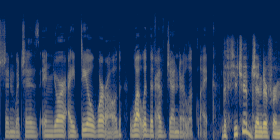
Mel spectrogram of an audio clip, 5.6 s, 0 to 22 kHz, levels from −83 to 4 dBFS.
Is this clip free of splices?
no; 3 cuts; at 2.5 s, 3.1 s, 4.4 s

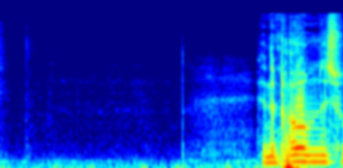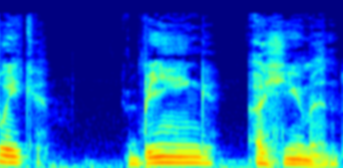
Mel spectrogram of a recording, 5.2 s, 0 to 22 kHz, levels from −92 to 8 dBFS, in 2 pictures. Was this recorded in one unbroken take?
yes; 0 cuts

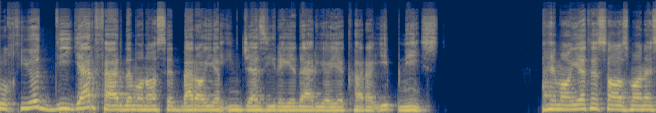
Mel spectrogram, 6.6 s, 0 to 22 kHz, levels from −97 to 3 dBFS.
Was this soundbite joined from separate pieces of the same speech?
yes; 2 cuts; at 2.2 s, 5.4 s

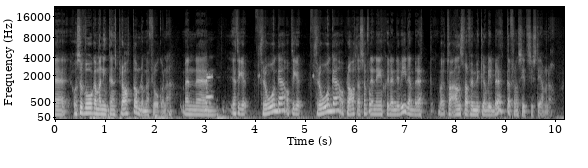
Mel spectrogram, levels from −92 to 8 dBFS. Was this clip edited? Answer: yes; 2 cuts; at 4.7 s, 6.3 s

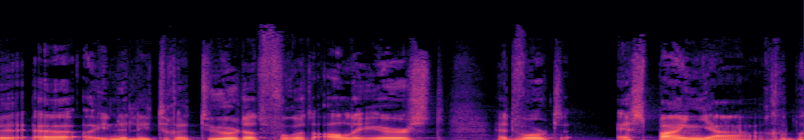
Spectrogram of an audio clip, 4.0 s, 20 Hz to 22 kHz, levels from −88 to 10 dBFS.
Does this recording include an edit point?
no; 0 cuts

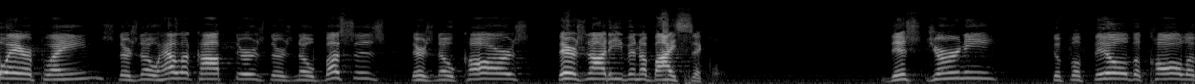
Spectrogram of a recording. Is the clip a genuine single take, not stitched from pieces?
yes; 0 cuts

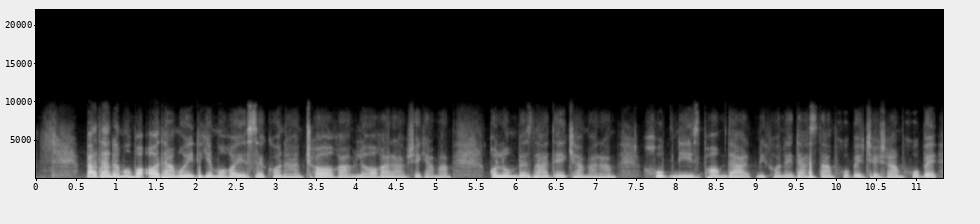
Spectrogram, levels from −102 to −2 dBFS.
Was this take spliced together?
no; 0 cuts

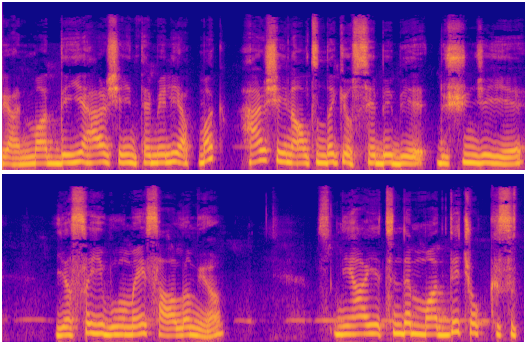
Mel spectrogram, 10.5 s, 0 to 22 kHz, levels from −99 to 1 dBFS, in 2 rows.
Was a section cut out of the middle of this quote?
no; 0 cuts

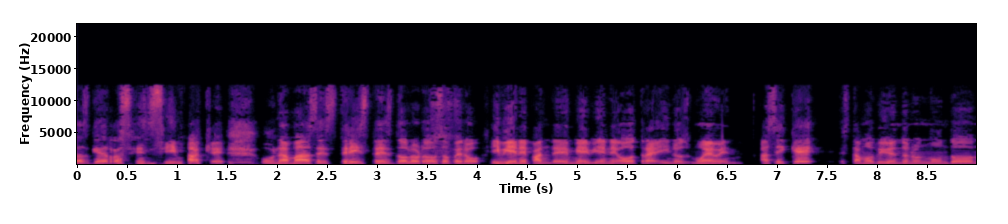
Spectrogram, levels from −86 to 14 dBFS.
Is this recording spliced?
yes; 2 cuts; at 4.1 s, 6.8 s

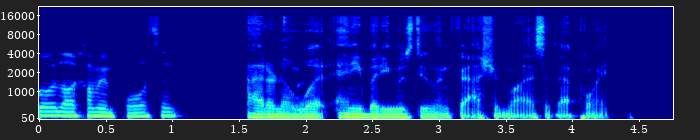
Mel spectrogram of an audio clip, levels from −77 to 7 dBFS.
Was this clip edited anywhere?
no; 0 cuts

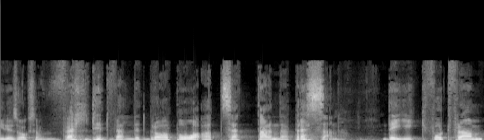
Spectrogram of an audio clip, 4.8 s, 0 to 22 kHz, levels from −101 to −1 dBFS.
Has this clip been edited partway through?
no; 0 cuts

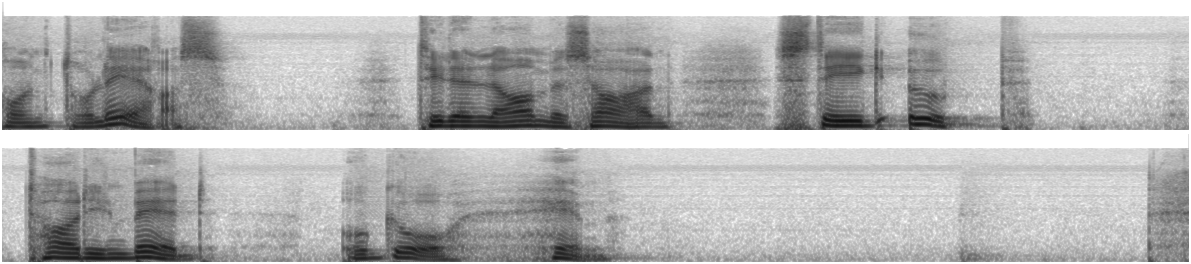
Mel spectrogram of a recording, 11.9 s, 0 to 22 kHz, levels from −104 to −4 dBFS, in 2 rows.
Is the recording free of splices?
yes; 0 cuts

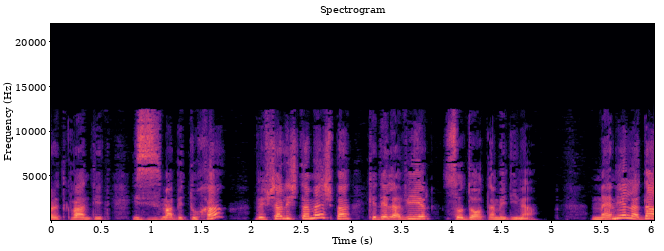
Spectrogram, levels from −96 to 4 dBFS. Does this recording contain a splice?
no; 0 cuts

